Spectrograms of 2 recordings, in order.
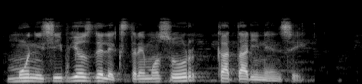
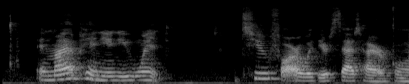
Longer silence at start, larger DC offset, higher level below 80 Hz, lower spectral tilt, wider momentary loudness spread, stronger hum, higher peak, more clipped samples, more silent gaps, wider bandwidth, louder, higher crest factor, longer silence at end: about the same, 0.1 s vs 0.1 s; neither; second, -66 dBFS vs -58 dBFS; about the same, -5 dB/octave vs -5 dB/octave; second, 7 LU vs 12 LU; neither; first, -2 dBFS vs -12 dBFS; neither; neither; second, 9.2 kHz vs 16.5 kHz; first, -19 LUFS vs -29 LUFS; about the same, 16 dB vs 18 dB; first, 0.6 s vs 0 s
